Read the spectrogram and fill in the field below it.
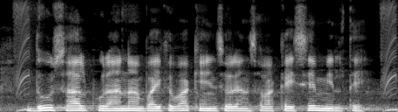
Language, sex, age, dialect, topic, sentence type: Magahi, male, 25-30, Southern, banking, question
